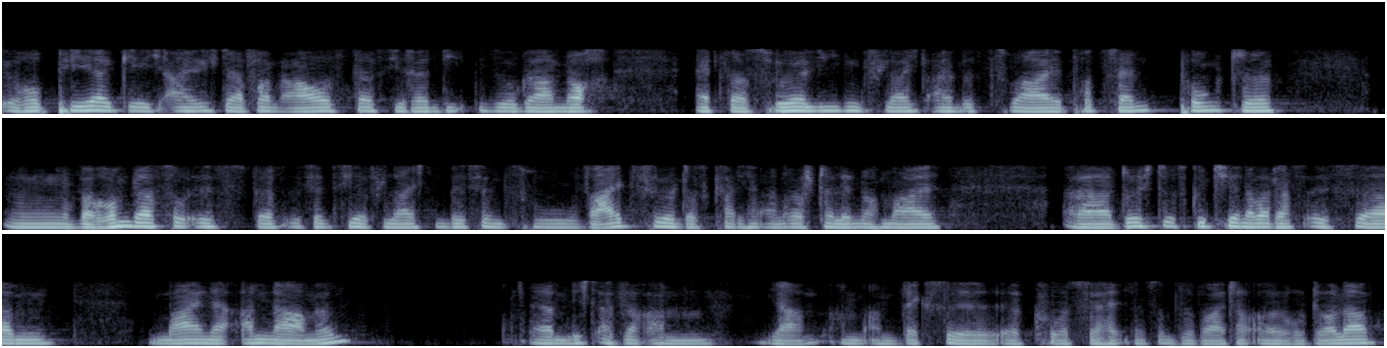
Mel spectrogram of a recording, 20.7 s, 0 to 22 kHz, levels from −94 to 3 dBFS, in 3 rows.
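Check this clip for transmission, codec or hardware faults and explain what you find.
There's one fault, and it runs through the whole clip: G.729 codec damage, and it's plainly audible.

The speech has that slightly rough, synthetic quality and nothing above 4 kHz, which fits an 8 kbit/s G.729A link. The codec rebuilds each 10 ms frame from a vocal tract filter, a pitch predictor and a handful of pulses, so fine detail gets approximated rather than carried.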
